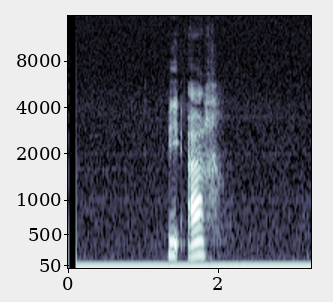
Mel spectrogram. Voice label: tzutujil; cabeza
